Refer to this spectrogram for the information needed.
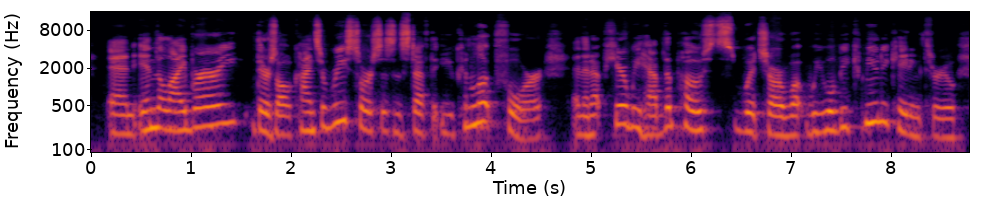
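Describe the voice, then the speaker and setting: A woman speaks at a moderate pace in a plain, everyday voice, her medium pitch showing ordinary variation on a very clean recording with a silent background. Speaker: teacher trainer. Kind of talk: tutorial.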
